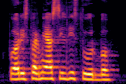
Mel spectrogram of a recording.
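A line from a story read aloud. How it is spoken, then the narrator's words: Plain. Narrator (Italian): disse Heathcliff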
